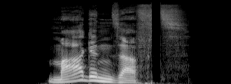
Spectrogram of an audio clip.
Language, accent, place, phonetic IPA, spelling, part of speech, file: German, Germany, Berlin, [ˈmaːɡn̩ˌzaft͡s], Magensafts, noun, De-Magensafts.ogg
- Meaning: genitive singular of Magensaft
